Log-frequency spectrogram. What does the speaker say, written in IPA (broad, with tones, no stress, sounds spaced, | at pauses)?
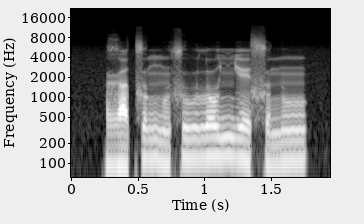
ɣ a˨ t͡s ʊ˦ ŋ ũ˨˦ s uː˦ l oː˦ ɲ eː˦˨ s ʊ˨ n ũ˦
